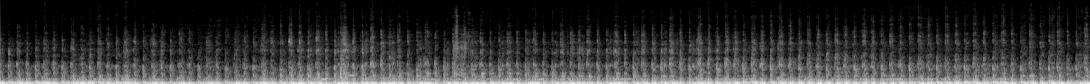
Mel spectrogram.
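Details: Camaro V8 just fitted with Summit Racing Max EFI-500 fuel injection, fuel pressure about 35-40 psi, IAC-controlled idle (about 900-970 rpm when carbureted): deep loping, choppy big-cam rumble, idle drifting slightly; running healthy.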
